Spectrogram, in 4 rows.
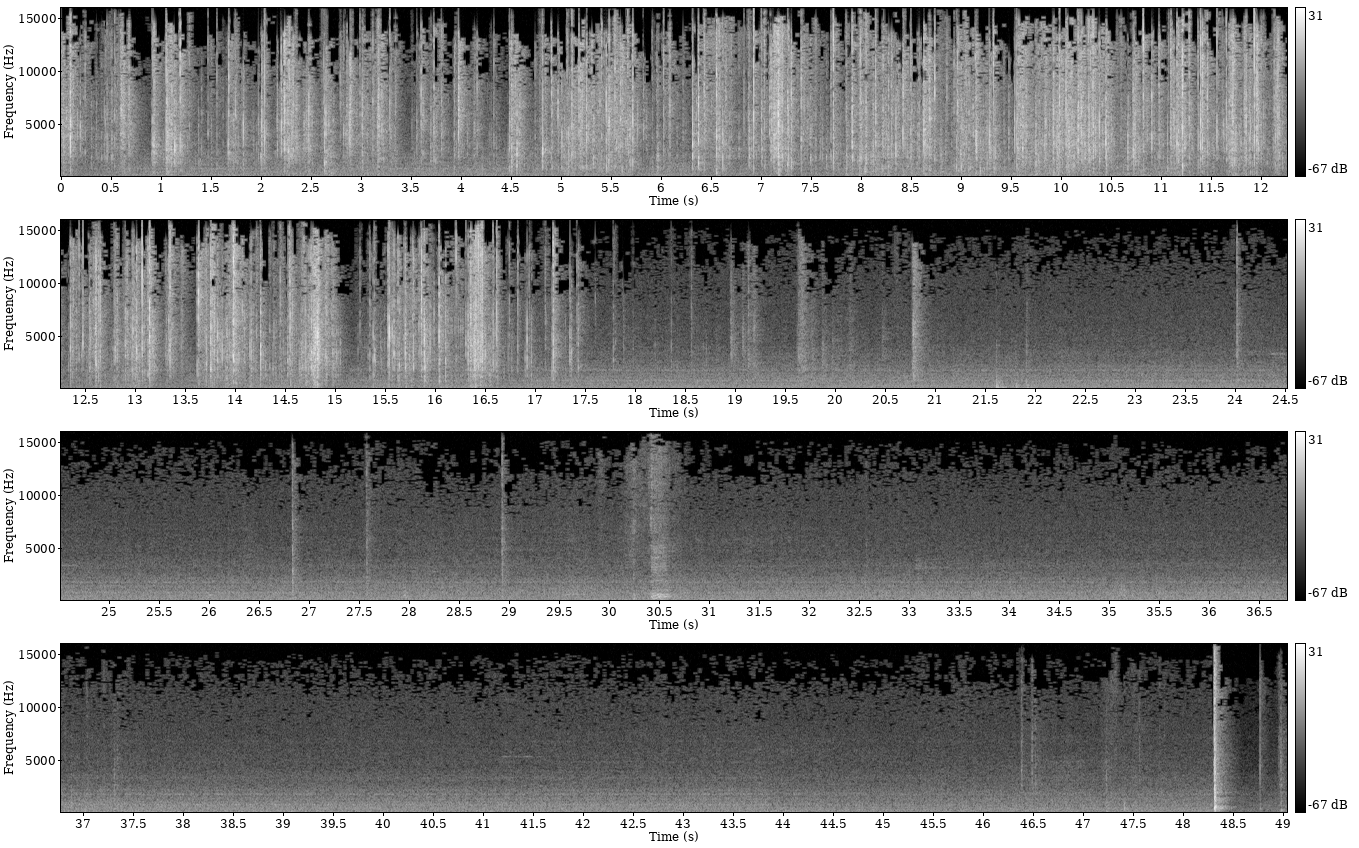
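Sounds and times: plastic bag crinkling: 0.0s - 20.1s
steady background hum: 0.0s - 49.0s.

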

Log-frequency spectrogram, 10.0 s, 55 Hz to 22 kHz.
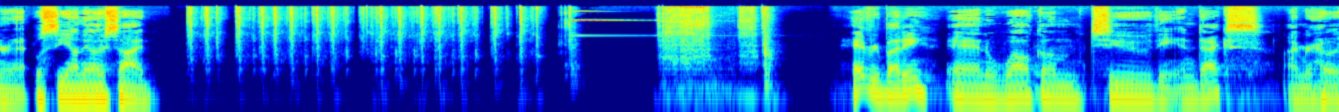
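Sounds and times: typewriter keystrokes: 1.4s - 4.2s
typewriter bell ding: 4.2s - 5.7s
typewriter carriage return: 5.0s - 5.9s.

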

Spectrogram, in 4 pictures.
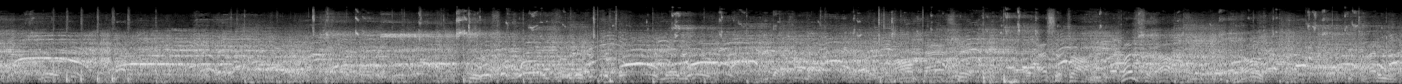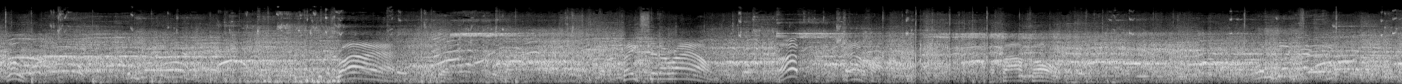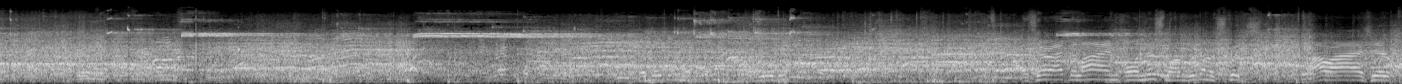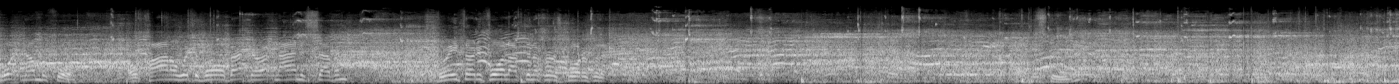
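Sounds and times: crowd and players' voices: 0.0s - 56.0s
sneakers squeaking: 0.2s - 20.0s, 26.3s - 39.7s, 44.9s - 46.5s, 47.1s - 56.0s
referee's whistle: 3.2s - 5.5s, 18.4s - 19.2s, 21.8s - 22.6s, 23.3s - 24.4s, 29.2s - 30.8s, 32.1s - 34.0s, 38.4s - 39.5s, 48.6s - 51.4s.

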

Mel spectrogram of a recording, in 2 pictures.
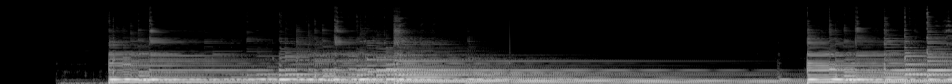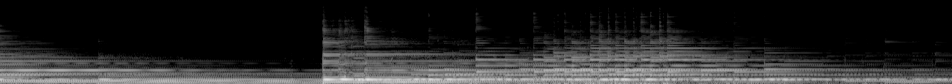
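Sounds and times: plucked guitar notes: 0.6s - 19.0s
harp guitar strummed flourish: 3.2s - 11.6s.

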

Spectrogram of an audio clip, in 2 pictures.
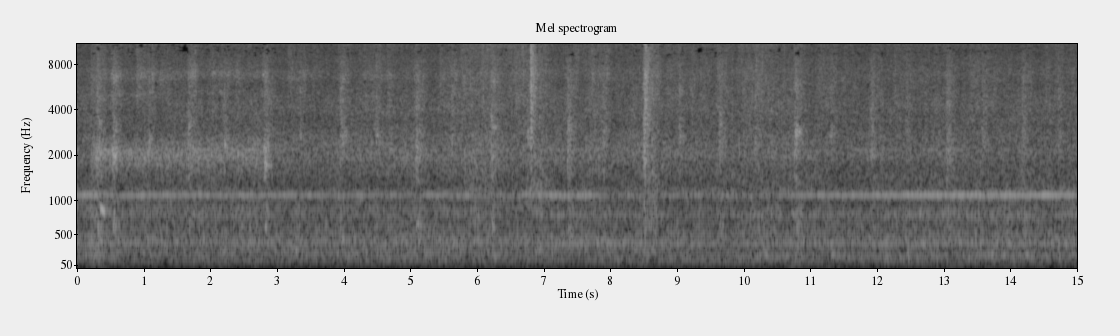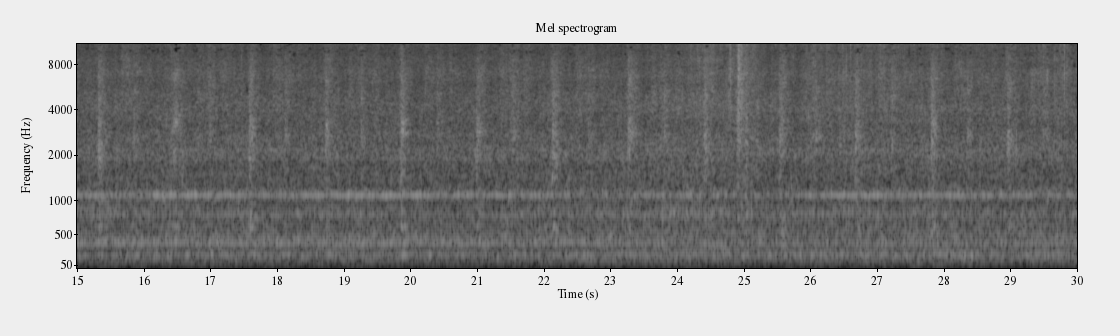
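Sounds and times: steady mechanical hum: 0.0s - 30.0s.

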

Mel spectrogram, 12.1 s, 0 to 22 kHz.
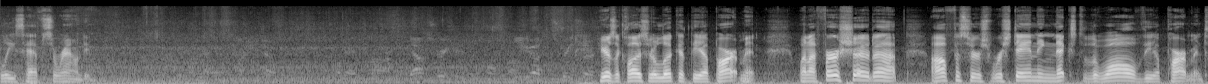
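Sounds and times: faint distant voices: 0.0s - 12.0s
hum of vehicles: 0.0s - 12.0s.

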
